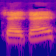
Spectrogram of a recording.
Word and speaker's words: Djedje: Yeah, so my last name is pronounced Djedje, like two-letter J's.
